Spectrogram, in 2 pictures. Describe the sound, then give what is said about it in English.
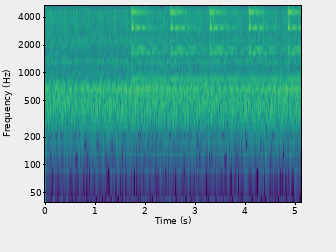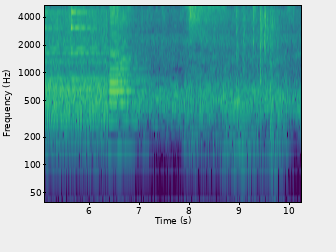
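A passenger train, number 91, the Florida Special, on track one at a station, departing for St. Petersburg, rumbles loudly with tonal squeals and whines over the steady roar; it cuts off abruptly after six seconds, leaving a quieter station ambience with faint bird calls. “Petersburg on track one, train number 91, the Florida Special.”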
